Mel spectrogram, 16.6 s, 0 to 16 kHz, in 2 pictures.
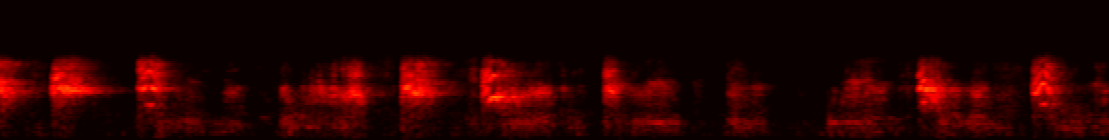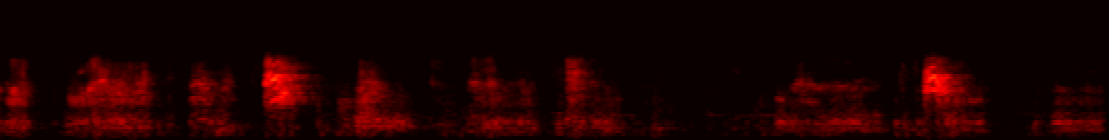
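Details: A Rottweiler puppy about 8 weeks old gives repeated harsh growls and short barks, guarding his hole in the couch from a person.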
